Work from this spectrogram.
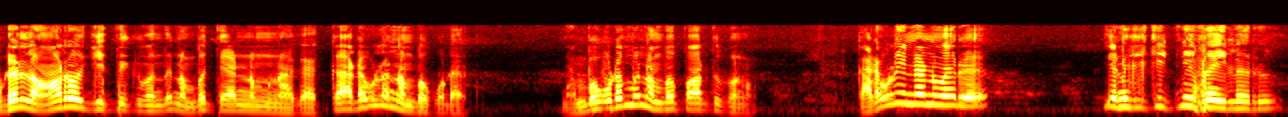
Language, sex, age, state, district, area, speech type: Tamil, male, 60+, Tamil Nadu, Tiruvannamalai, rural, spontaneous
